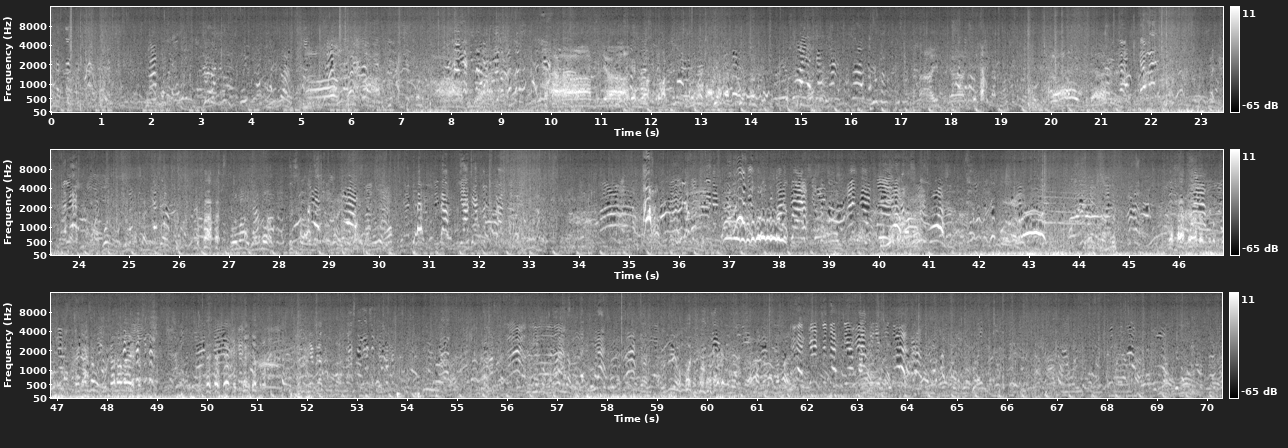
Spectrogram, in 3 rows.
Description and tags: Omsk Victory park 8
Athmosphere in the Victory park, Russia, Omsk. Deep in the park, lake. People bath. Hear cries of joy, gurgling, water splashes. Obscene vocabulary.
XY-stereo.
Omsk, Russia, athmosphere, gurgling, joy-cries, lake, noise, obscene-vocabulary, victory-park, voices, water, water-splashes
